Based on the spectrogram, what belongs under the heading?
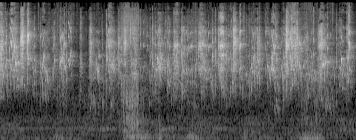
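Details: Steady budgerigar chatter of scratchy chirps, squeaks and warbled squawks runs without pause over a faint hum, with a brief louder low-pitched burst near the middle.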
